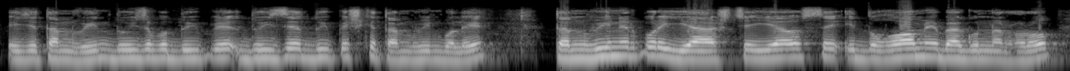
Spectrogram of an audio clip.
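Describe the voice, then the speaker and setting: A man teaching Quran reading, spelling out syllables one by one and chanting each verse slowly. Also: fairly high pitch, fairly even intonation, warm tone. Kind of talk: step-by-step recitation lesson. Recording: dull lo-fi recording.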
